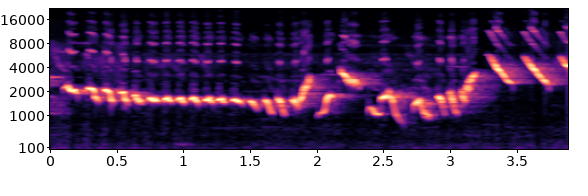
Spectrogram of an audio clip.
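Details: White-rumped shama master recording to encourage singing: a long wavering series of pulsed whistles that drifts slowly lower, then breaks into jumpy looping slurs and quick high downstrokes.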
